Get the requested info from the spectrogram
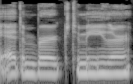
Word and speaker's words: Edinburgh: You're in like Edinburgh. – Mm-hmm. – Did I say that correctly? – You actually pronounced it correctly. A lot of people can't.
